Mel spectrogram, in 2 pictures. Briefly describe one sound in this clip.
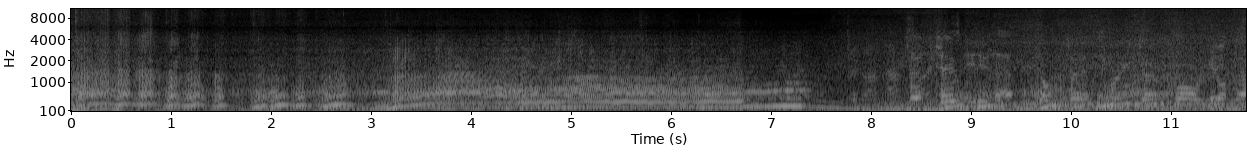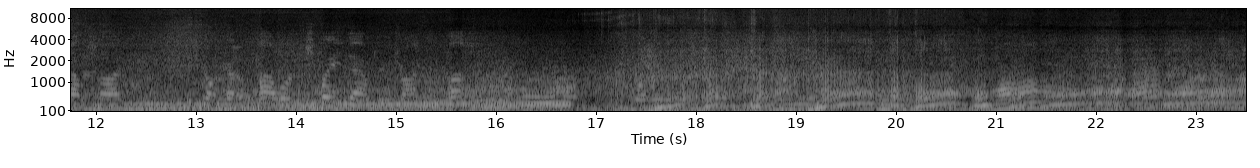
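Tyres skid and crunch on loose dirt.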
